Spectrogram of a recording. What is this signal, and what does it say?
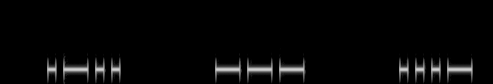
Morse code, heard as a keyed tone, about 15 wpm, spaced as for 7 wpm, 700 Hz. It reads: LOV
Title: USA Call Signs - 4x Character Spacing - 15wpm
